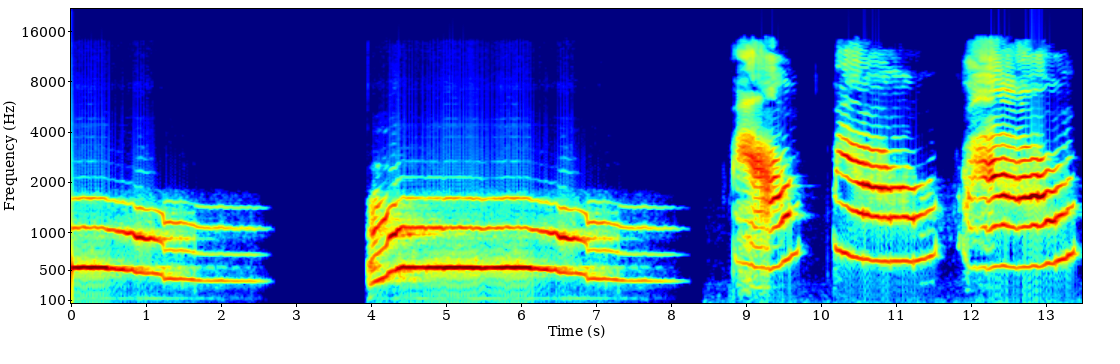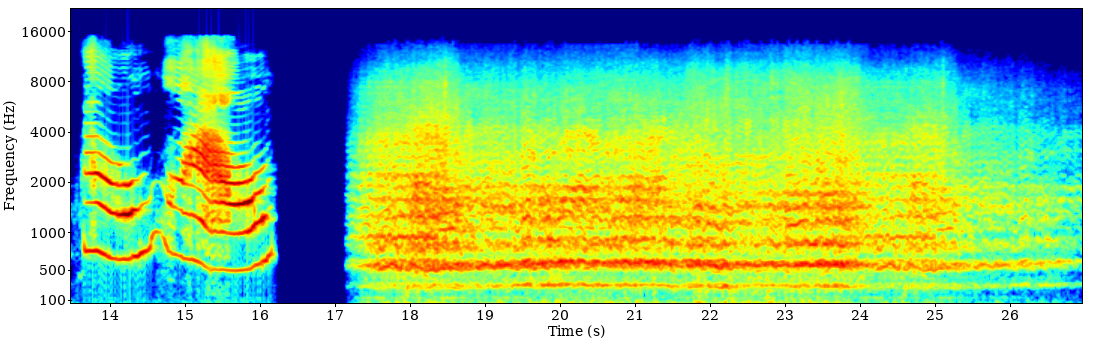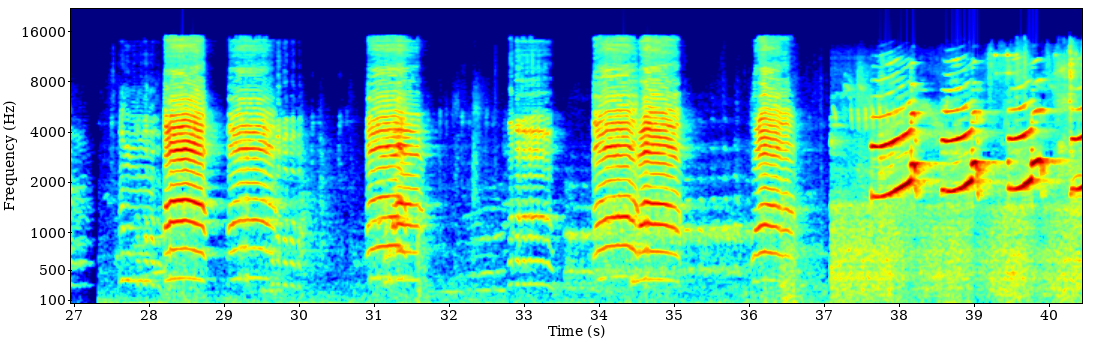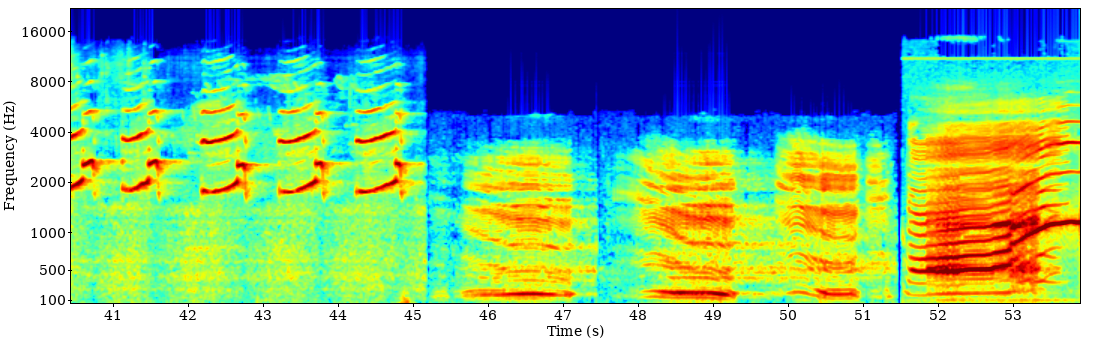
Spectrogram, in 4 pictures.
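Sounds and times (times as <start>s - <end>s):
honeybee buzzing: 17.2s - 27.2s
lamb bleating: 27.6s - 30.1s, 30.9s - 31.7s, 32.8s - 35.2s, 36.0s - 36.7s
wolf howling: 51.6s - 53.9s.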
